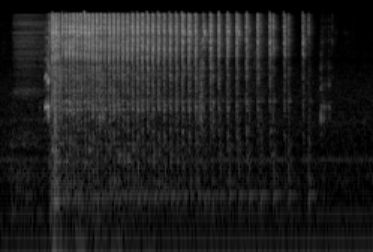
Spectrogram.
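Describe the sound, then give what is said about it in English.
A spinning prize wheel clatters with many rapid ticks that gradually space out and slow until the wheel stops after about three seconds. “So it's my turn to spin the wheel, right? Or is it your turn? I forgot. I thought I spun it last. So okay, yeah, so it would be my turn.”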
